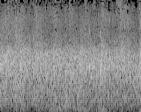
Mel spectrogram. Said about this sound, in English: Fantastic. Why don't we give a round of applause? It's great. Well done,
